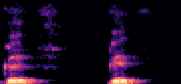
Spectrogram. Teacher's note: Poderemos considerar uma mistura de e com i. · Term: I curto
